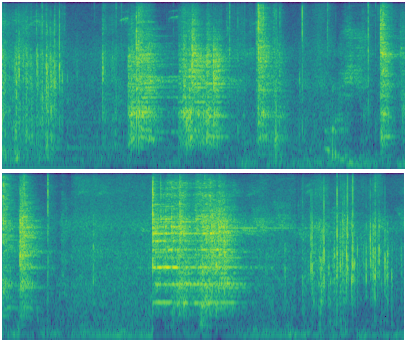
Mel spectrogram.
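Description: Perforated steel grill plates clanking and scraping against each other as they are fitted over a fire pit. A ringing metal clang comes a little past the middle.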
